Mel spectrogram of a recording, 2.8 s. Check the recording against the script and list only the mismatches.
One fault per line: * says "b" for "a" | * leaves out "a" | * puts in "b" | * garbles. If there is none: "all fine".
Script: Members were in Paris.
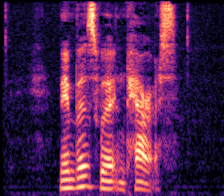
all fine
